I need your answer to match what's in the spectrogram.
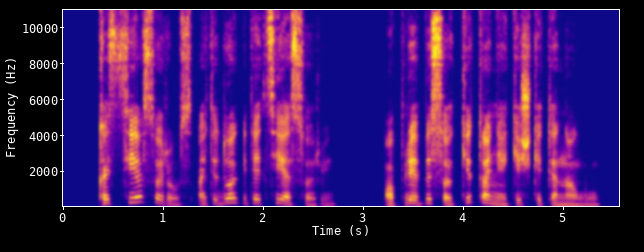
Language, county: Lithuanian, Šiauliai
